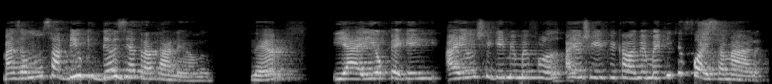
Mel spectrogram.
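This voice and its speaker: A woman's voice: sits high, lively intonation, a little fast, a bit bright, roomy sound. A woman giving an earnest, emotional faith testimony on a live stream, repeating phrases for emphasis.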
